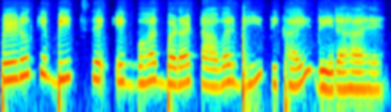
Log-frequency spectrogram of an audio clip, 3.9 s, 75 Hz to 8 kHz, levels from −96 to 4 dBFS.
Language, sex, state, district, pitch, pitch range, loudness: Hindi, female, Uttar Pradesh, Lalitpur, 260 Hz, 225-295 Hz, -20 LUFS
